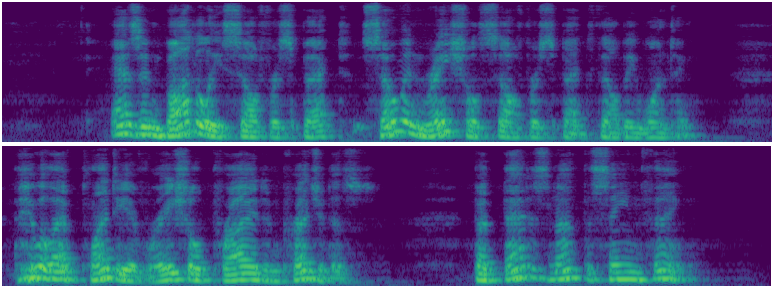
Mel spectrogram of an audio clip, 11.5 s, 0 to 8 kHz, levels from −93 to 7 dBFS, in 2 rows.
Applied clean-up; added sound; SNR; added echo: none; none; none; reverberation time 0.3 s.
